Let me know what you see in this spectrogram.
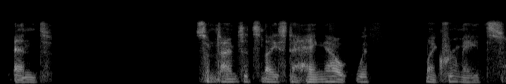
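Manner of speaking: hushed, low, confiding, under the breath. Voicing a character confiding to a crewmate: low and conspiratorial. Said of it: "kinda low and conspiratorially".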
